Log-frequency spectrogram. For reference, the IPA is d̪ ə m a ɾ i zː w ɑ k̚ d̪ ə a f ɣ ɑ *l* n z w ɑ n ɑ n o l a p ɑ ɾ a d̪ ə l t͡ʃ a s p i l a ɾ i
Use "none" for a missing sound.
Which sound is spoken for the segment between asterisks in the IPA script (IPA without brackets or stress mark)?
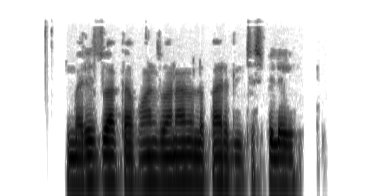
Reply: none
